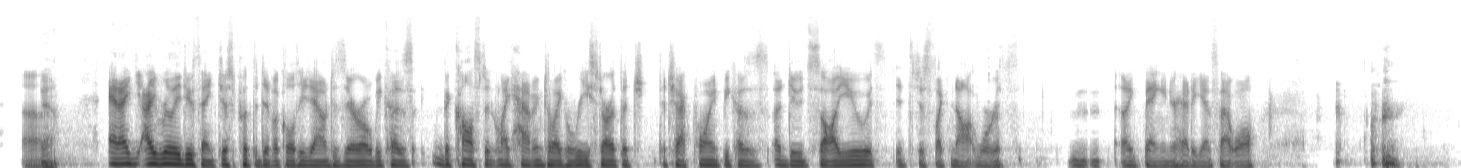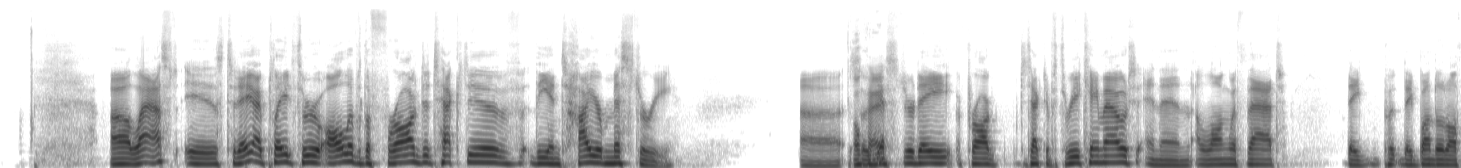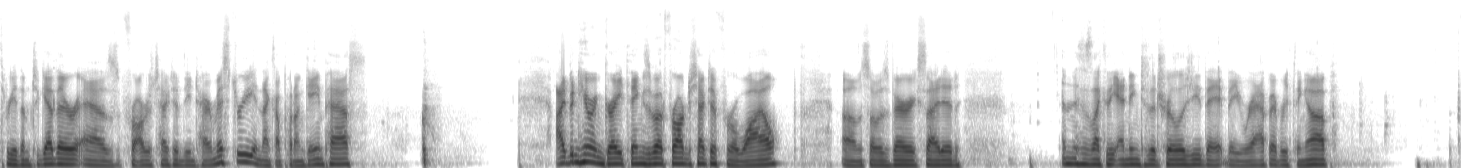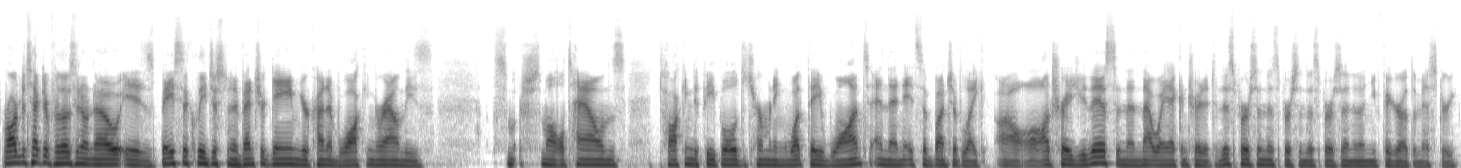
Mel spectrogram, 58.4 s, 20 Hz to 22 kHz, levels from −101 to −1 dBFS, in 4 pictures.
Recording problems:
muffled; very; fading above 3 kHz

